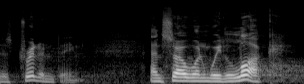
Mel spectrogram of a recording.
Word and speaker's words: Tridentine: tridentine it would sounds like it would be pronounced tridentine but the normal pronunciation is tridentine and so when we look to the conciliar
